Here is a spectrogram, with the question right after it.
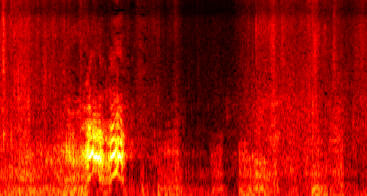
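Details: Three Rottweilers playing with a stick on a wintry walk in light falling snow; one short, loud double bark bursts out near the one-second mark, followed by quieter rustling and low rumbling noise outdoors.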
